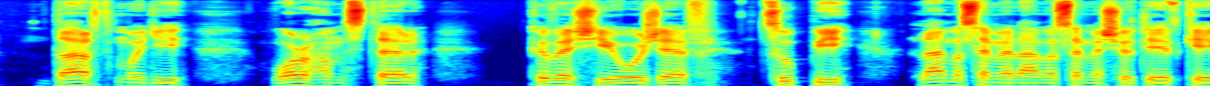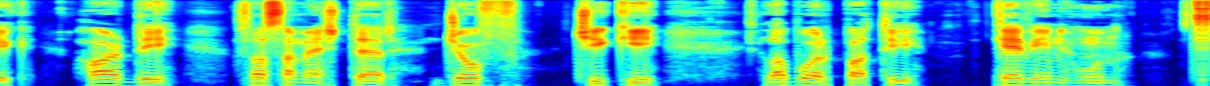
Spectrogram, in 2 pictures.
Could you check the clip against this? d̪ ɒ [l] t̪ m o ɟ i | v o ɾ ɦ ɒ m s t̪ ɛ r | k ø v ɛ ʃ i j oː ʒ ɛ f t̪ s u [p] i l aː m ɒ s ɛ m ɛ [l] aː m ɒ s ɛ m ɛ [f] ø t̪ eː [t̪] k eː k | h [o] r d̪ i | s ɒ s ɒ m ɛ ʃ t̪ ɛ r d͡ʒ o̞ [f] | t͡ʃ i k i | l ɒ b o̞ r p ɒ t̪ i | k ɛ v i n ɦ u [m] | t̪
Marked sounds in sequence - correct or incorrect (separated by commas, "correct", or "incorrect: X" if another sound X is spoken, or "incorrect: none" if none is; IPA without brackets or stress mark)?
incorrect: r, correct, correct, incorrect: ʃ, correct, incorrect: ɒ, correct, incorrect: n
